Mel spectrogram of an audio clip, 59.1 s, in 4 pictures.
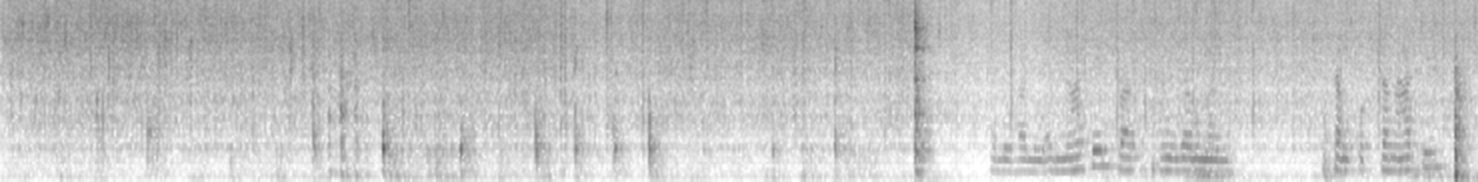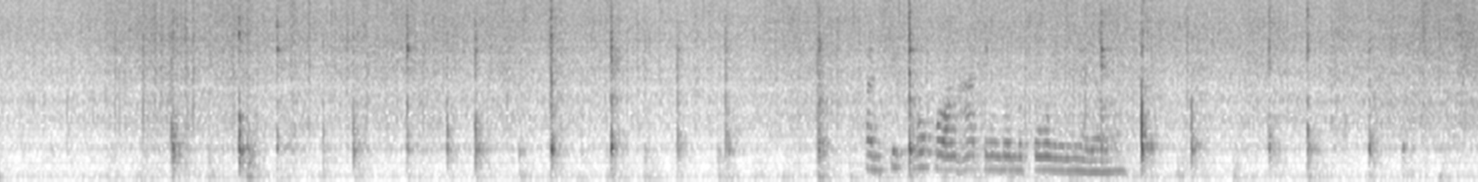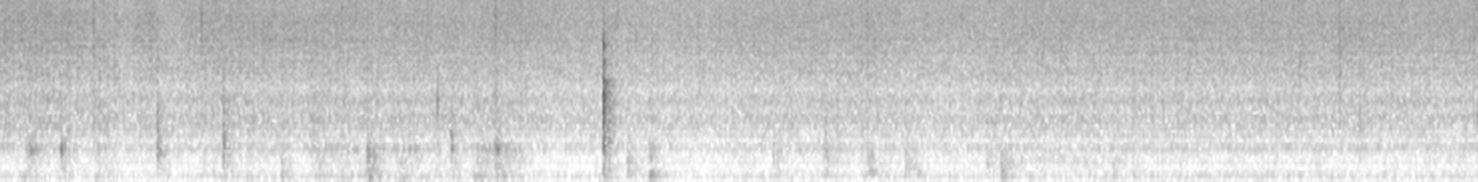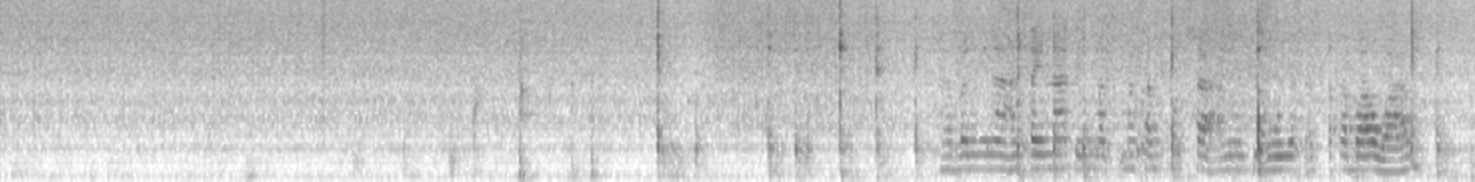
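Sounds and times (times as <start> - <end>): onion sizzling in hot oil: 0.0 - 59.0.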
